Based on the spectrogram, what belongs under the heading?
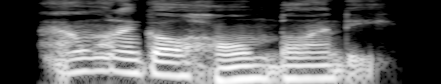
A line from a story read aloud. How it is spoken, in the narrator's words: Jinx muttered sleepily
